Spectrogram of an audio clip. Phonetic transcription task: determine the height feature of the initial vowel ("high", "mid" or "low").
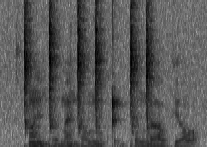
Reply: mid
